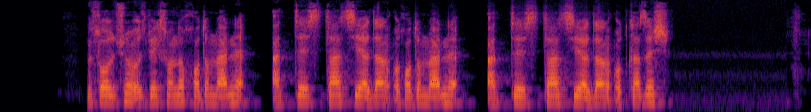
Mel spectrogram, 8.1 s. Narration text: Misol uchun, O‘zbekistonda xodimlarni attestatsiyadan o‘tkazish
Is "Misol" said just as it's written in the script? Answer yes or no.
yes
